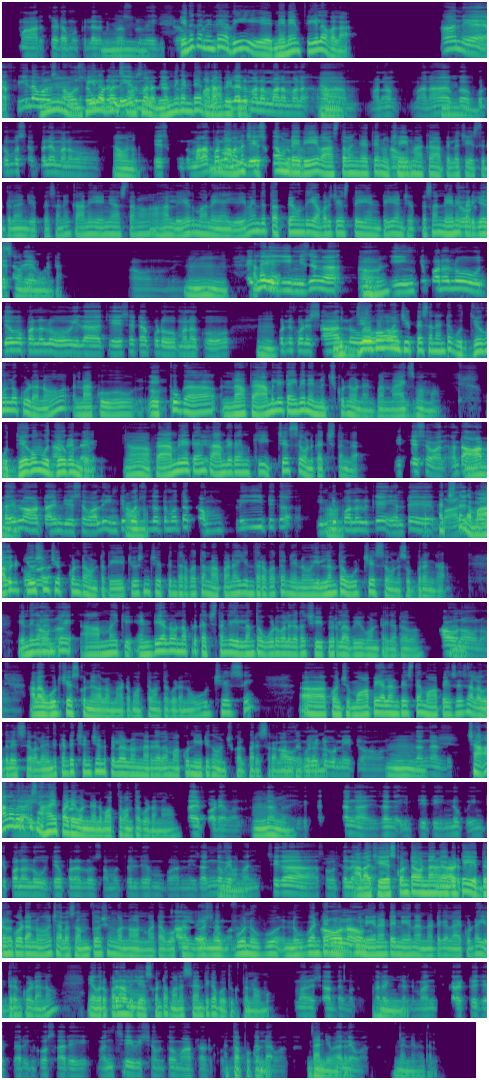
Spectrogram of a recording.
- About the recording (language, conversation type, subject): Telugu, podcast, ఇంటి పనులు మరియు ఉద్యోగ పనులను ఎలా సమతుల్యంగా నడిపిస్తారు?
- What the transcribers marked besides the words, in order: other background noise; in English: "ఫ్యామిలీ"; in English: "ఫ్యామిలీ టైమ్"; in English: "ఫ్యామిలీ టైమ్ ఫ్యామిలీ టైమ్‌కి"; lip smack; in English: "కంప్లీట్‌గా"; in English: "ట్యూషన్"; in English: "ట్యూషన్"; tapping; in English: "కరెక్ట్‌గా"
